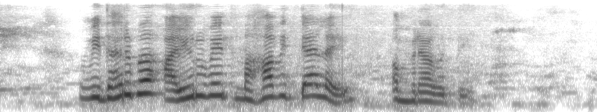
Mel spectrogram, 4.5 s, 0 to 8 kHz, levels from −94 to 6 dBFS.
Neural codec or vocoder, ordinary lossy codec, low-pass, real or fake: codec, 44.1 kHz, 7.8 kbps, DAC; Opus, 64 kbps; 7.2 kHz; fake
